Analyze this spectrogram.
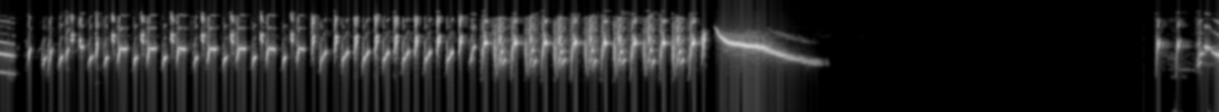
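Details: European goldfinch song: fast, tinkling high twitters and trills for five seconds, ending in a long, sliding whistle that falls in pitch, then silence and a few final twitters.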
